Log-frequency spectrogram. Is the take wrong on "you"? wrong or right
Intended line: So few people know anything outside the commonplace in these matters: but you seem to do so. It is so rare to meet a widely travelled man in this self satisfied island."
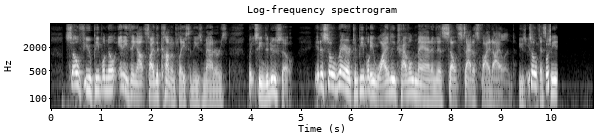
wrong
